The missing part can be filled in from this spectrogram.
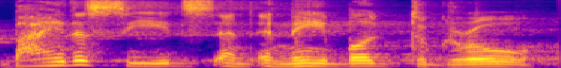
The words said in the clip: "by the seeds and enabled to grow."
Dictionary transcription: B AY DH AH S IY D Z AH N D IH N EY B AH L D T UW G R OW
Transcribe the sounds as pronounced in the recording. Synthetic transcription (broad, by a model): B AY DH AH S IY D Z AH N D IH N EY B AH L D T UW G R OW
